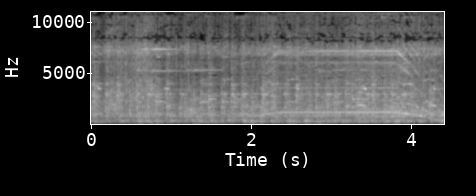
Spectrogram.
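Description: Sound effects of a fanciful gear-driven machine at work: mechanical whirring with many small rattles and clicks, joined about two seconds in by a rising whistle that holds steady and drops away near the end.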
